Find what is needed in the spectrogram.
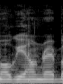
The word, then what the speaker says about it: Mogollon: This was a tricky word to pronounce because it's spelled Mogollon. So when I first saw it, I was like, Mogollon? – Mongolian? – No, it's like Mogollon. What the fuck's Mogollon?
